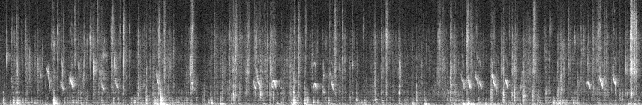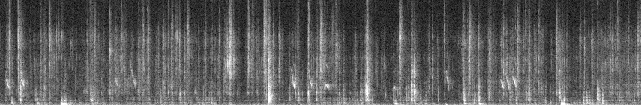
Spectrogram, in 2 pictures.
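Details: Ducklings make many tiny, sharp sneezes between soft peeps and splashing right after drinking, clearing their nostrils: sneezing.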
